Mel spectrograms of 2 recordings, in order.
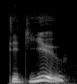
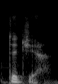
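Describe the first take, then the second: First: Both words are said in their full forms. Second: Both words are said in weak, reduced forms.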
